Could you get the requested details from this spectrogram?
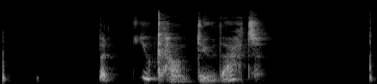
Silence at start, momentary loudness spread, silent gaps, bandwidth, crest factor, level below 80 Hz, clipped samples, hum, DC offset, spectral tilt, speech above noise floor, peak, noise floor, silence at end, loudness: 0.05 s; 7 LU; none; 14 kHz; 32 dB; -74 dBFS; under 0.1%; none; under 0.1%; -1.5 dB/octave; over 61 dB; 0 dBFS; under -90 dBFS; 0.05 s; -28 LUFS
